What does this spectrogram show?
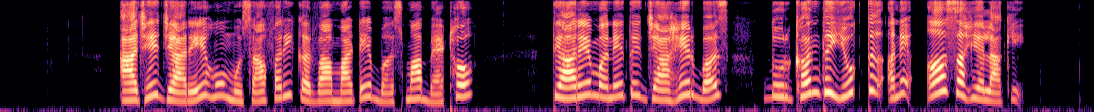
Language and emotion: Gujarati, disgusted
